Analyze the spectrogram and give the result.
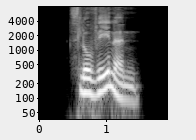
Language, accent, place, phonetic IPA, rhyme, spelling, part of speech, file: German, Germany, Berlin, [sloˈveːnən], -eːnən, Slowenen, noun, De-Slowenen.ogg
- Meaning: plural of Slowene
